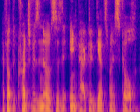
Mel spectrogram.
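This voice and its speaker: Deep-voiced man, forceful dramatic narration. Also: a little fast. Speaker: narrator reading a visual novel. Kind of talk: dramatic first-person scripted narration.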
